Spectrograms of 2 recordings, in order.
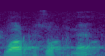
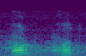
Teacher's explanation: الراء الساكنة لو جت بعد همزة وصل تبقى مفخمة على طول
